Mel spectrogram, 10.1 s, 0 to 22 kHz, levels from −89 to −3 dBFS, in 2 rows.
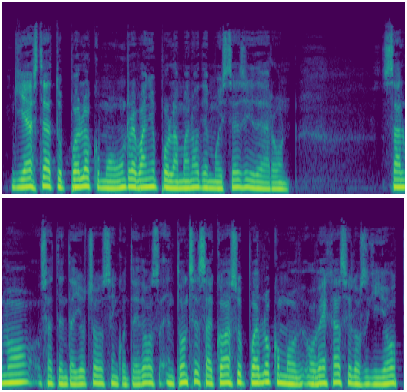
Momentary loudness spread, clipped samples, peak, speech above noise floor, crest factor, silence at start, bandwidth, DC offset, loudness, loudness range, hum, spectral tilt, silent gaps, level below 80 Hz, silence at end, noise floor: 5 LU; under 0.1%; -4 dBFS; 45 dB; 14 dB; 0.1 s; 12 kHz; under 0.1%; -19 LUFS; 3 LU; none; -7.5 dB/octave; none; -58 dBFS; 0.1 s; -63 dBFS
